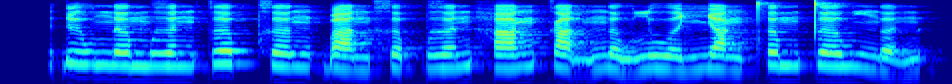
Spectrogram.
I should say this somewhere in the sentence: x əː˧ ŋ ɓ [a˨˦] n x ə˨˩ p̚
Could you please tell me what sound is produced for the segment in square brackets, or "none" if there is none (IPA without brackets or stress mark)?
a˨˩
